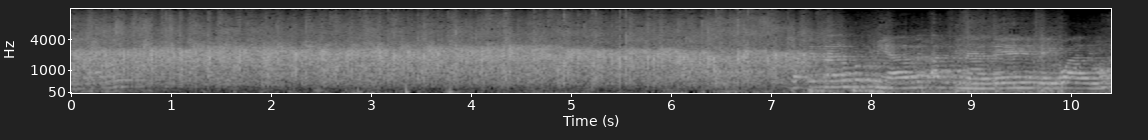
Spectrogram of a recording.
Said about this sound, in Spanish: Quiero presentarles primero a Luis Carlos Álvarez, jugador del ATP, jugador mexicano, que estará representándonos a todos en esta novena edición del Abierto de Los Cabos. Un aplauso, por favor.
